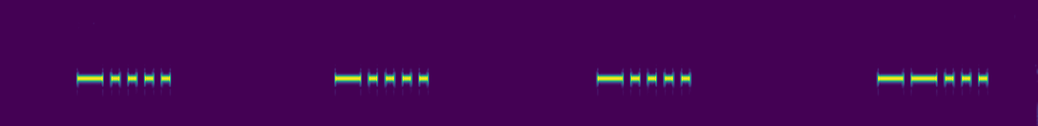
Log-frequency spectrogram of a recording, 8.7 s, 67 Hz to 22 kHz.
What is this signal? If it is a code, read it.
Morse code, heard as a keyed tone, about 17 wpm, spaced as for 5 wpm, 600 Hz. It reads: 666 7
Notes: Övningsmaterial med alfabetet A till Ö samt siffror 0 till 9 enligt International/Continental Morse Code.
